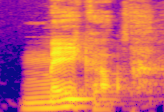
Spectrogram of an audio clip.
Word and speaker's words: make up: First, notice the different stress. Make up. The stress is on the make. Make up. The stress is on the up.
